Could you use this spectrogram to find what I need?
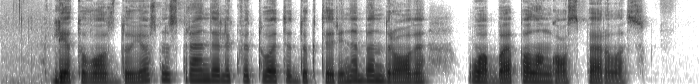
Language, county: Lithuanian, Kaunas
